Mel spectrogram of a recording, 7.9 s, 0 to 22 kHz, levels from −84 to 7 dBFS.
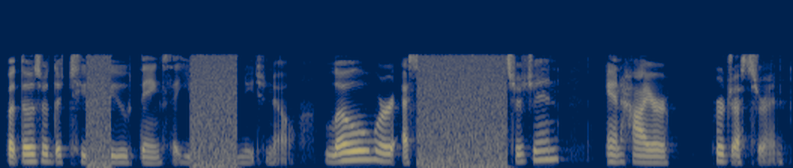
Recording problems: high frequencies cut off; noticeable; nothing above 5.5 kHz
audio cutting out; filled with static; at 1 s, at 2 s and at 4 s for 1 s

